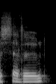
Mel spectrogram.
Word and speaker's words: Severn: the where I live my local River is called the River Severn but everyone pronounces it seven so we just took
